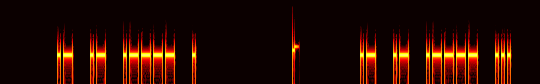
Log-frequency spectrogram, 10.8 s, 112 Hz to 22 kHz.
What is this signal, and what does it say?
Morse code, heard as a keyed tone, about 20 wpm, spaced as for 15 wpm, 700 Hz. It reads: AA1E AA1S
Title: 042 Lesson 8g - Number 1 - Call Signs 20wpm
